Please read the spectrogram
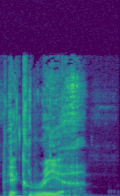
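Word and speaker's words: pikria (πικρία): The word bitterness is a Greek word pronounced pikria. It's spelled P-I-K-R-I-A.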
